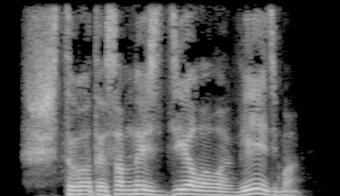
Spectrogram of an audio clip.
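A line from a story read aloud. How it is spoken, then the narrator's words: Demon's growl. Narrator (Russian): прорычал демон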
